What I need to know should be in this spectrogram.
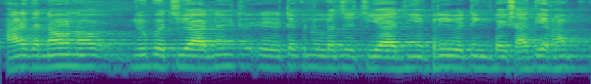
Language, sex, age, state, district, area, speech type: Sindhi, male, 45-60, Gujarat, Junagadh, urban, spontaneous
